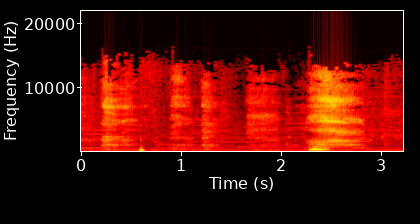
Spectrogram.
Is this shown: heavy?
yes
